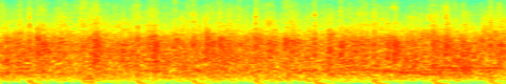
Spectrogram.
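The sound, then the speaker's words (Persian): Audience applause greets a project manager introduced at a presentation: dense, steady clapping from many hands holds at an even level throughout. “لطفاً یه دست قشنگ بزنین به افتخار مدیر پروژه‌مون، ران تراسپر.”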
